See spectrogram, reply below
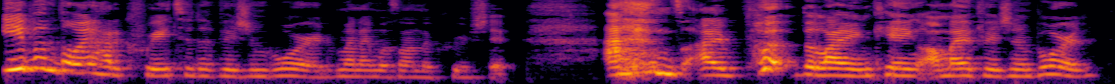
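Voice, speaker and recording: A woman's voice: mid-range voice, animated, fairly quick. Upbeat woman from Barbados telling stories. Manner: upbeat, laughs easily while telling stories. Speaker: guest, professional dancer. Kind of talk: conversational storytelling interview.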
